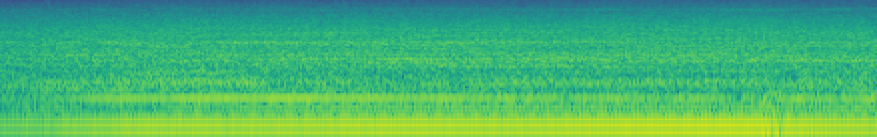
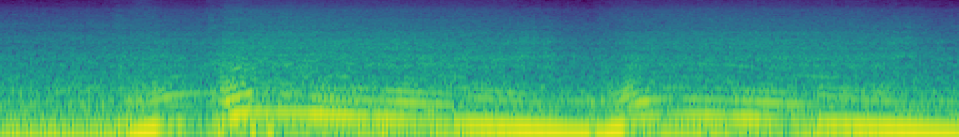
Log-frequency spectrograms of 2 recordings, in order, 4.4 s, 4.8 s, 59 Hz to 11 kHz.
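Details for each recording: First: First start of a Honda B16 swap with no coolant yet and the engine cold: a steady, even idle hum sits noticeably above normal idle speed because the empty cooling system keeps the engine idling high. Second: Honda B16-swapped car idling after the coolant is bled, with the heater hot, no leaks and the exhaust leak now fixed, heard from inside the car: three clean revs climb smoothly and settle back to a steady idle with no rattles or misses.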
